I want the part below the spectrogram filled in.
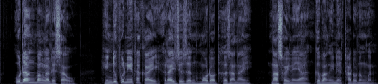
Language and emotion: Bodo, neutral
